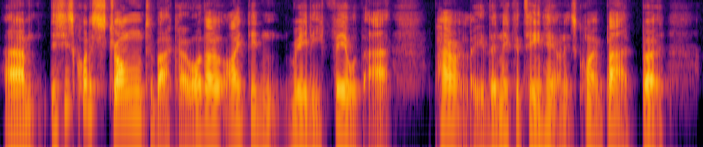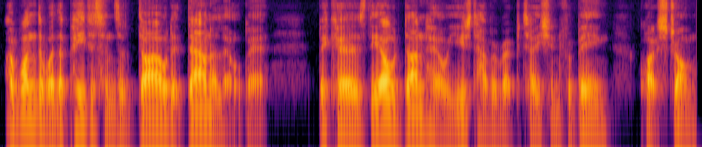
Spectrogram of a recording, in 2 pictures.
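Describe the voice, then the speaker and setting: Low, mellow British man chatting between pipe puffs. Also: brisk, vocal fry. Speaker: pipe tobacco reviewer. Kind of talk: casual chat review to camera. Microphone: built-in camera microphone. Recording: noisy camera audio without separate microphone.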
